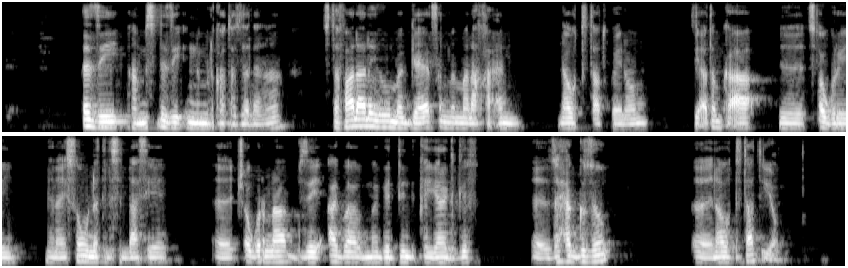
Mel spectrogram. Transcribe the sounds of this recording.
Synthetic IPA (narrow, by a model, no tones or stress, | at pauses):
ʔɨziaβmɨslɨziʔɨnːɨmɨlkʰɐt̪ʰozɐlːɐna | z̥ɨt̪ʰɐfɐlalɐjumɐɡajɛt͡sʼɨnmɐmːɐlaxɐ̰ʕɨnː | awʊt̪ʰʼːɨ̥t̪ʰat̪kʰo̞jno̞m | ɨziʔa̰t̪ʰo̞mkʰɐ̰ʔa̰nɨt͡sʼɐɡuɾi | nɨnajsɐwʊnːɐt̪nɨsɨlːase̞ | t͡ʃʼɨɡuɾnabɨzɐjʔaɡ̚baβmɐɡɐd̪ɨnkʰɐjːɪɾɐɡɨf | zɨħɨɡːɨzu | nawʊt̪ʰʼːɨ̥t̪ʰat̪ɨjːo̞m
